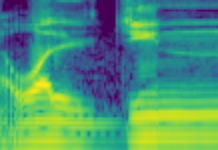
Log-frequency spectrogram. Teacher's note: والجن نون مشدد پہ غنہ ضروری ہے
